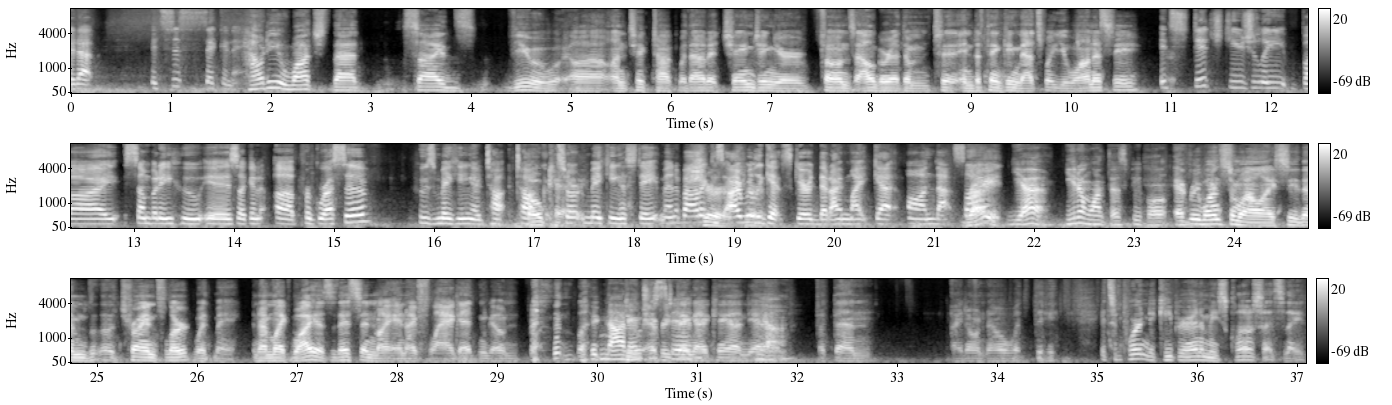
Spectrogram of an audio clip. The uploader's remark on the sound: In the Car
